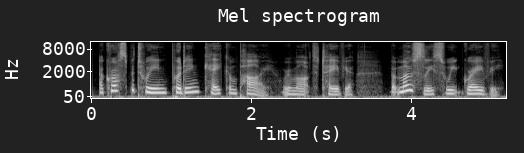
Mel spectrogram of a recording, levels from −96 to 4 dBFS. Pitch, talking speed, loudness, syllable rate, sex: 200 Hz, 150 wpm, -18 LUFS, 4.5 syllables/s, female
